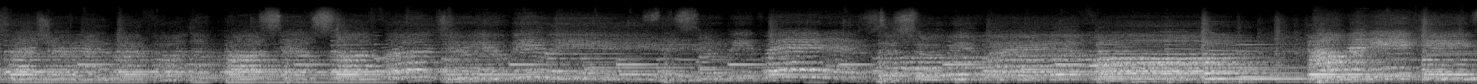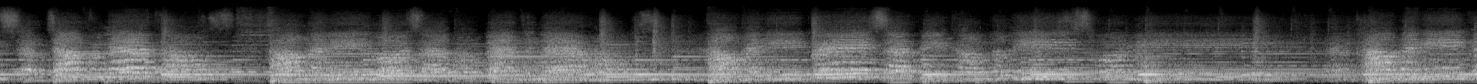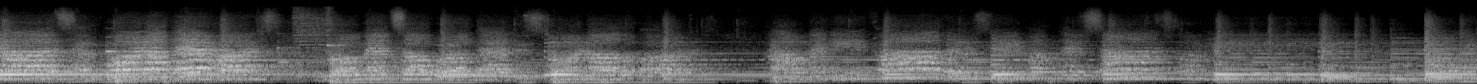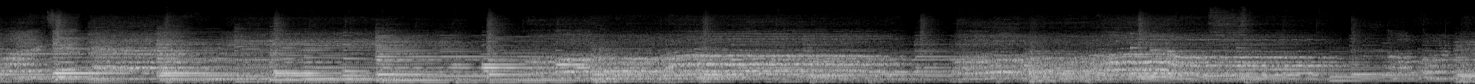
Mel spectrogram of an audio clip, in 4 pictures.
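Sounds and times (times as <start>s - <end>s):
teen choir singing: 0.0s - 59.0s.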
